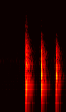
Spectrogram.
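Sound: knocking on a door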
